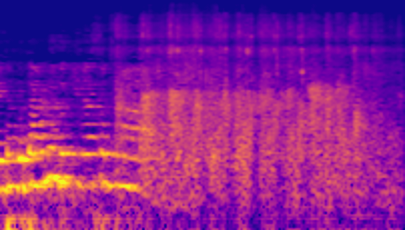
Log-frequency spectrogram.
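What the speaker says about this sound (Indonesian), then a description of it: "Oke, tepuk tangan untuk kita semua." Audience applause at a morning university lecture event, a dense crowd clapping steadily for about three seconds after a voice briefly speaks at the start, staying loud and even throughout.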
